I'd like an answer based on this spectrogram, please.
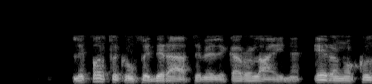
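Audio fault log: No faults found; the speech shows the expected call-path band limit, with nothing above 4 kHz, consistent with G.711 mu-law telephone coding.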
